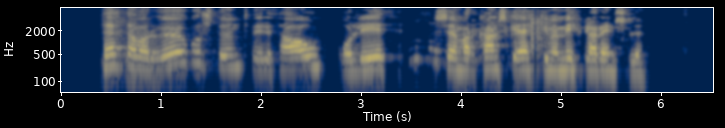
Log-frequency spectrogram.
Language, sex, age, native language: Icelandic, female, 60-69, Icelandic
